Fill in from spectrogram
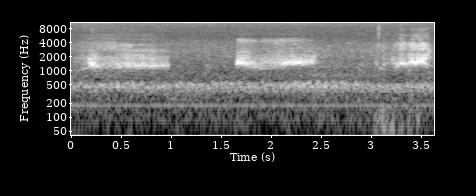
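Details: Black grouse displaying at the lek, April 2024: loud harsh hissing sneezes, each lasting under a second, arriving about every second and a half over a steady low bubbling chorus.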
